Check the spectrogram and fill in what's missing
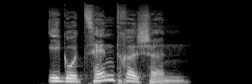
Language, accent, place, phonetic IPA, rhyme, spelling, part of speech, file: German, Germany, Berlin, [eɡoˈt͡sɛntʁɪʃn̩], -ɛntʁɪʃn̩, egozentrischen, adjective, De-egozentrischen.ogg
- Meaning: inflection of egozentrisch: 1. strong genitive masculine/neuter singular 2. weak/mixed genitive/dative all-gender singular 3. strong/weak/mixed accusative masculine singular 4. strong dative plural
